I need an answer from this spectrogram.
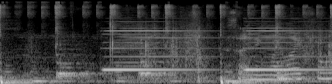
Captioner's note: upbeat music; elevator dinging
